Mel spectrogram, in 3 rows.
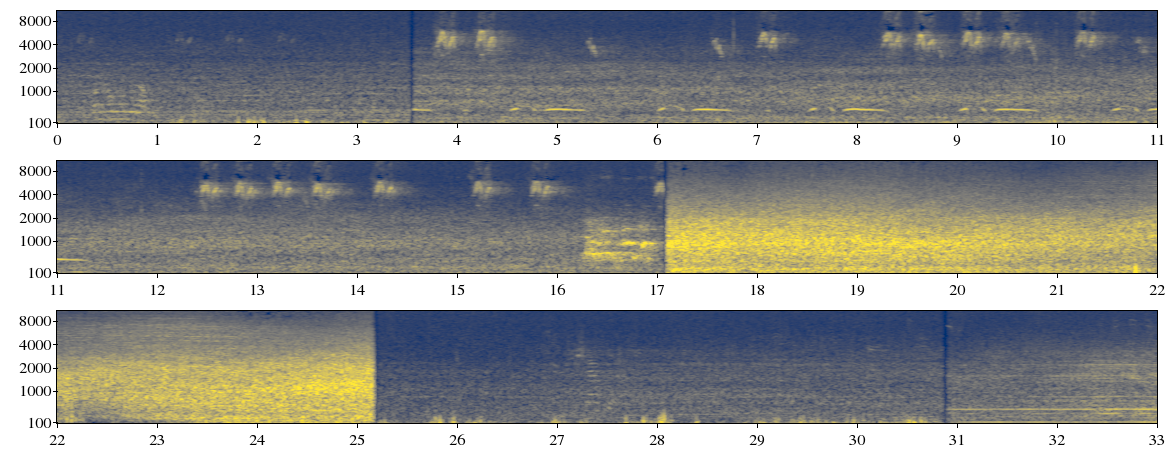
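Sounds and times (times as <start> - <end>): street ambience: 2.5 - 25.2.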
